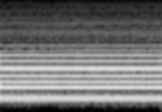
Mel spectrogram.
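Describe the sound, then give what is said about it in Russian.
A long car horn blast from a Lada 'Nine' waiting by a forest: one steady, unbroken, buzzy tone that holds at an even loudness for the whole stretch without a break. “услышала долгий автомобильный гудок”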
